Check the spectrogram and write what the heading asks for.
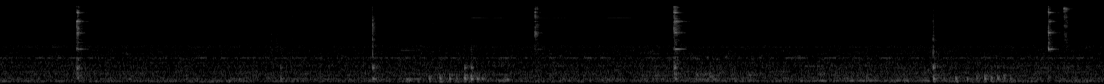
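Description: Quiet sounds of hands working dough on a silicone pastry mat: soft patting and rubbing as the dough is pressed flat, with a handful of light, sharp clicks and taps scattered through.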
